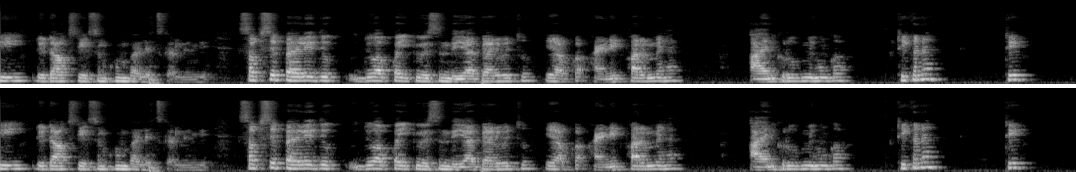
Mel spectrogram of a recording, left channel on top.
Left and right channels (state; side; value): normal; both; correlation 0.73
